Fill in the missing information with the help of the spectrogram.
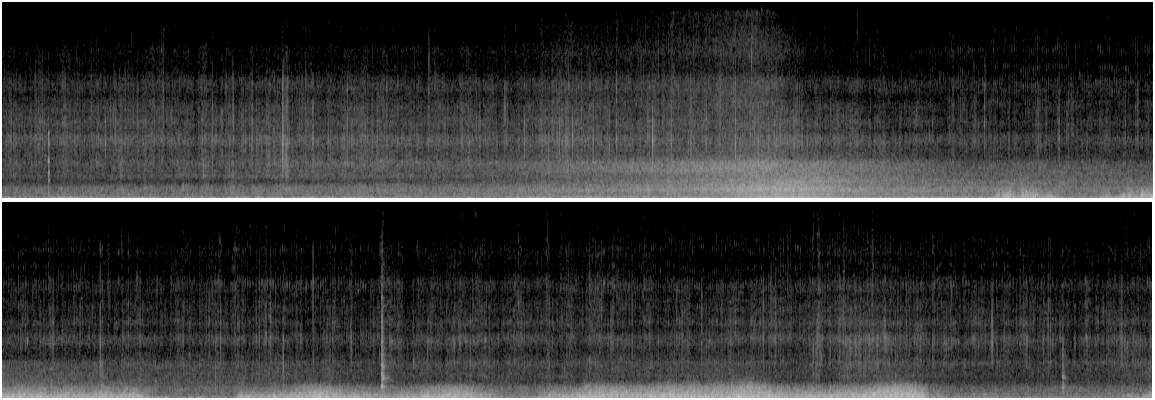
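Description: Bicycle riding on wet pavement: tyre hiss and rattle with wind on the GoPro microphone, swelling louder about ten seconds in, then heavy low wind rumble in uneven gusts through most of the second half.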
